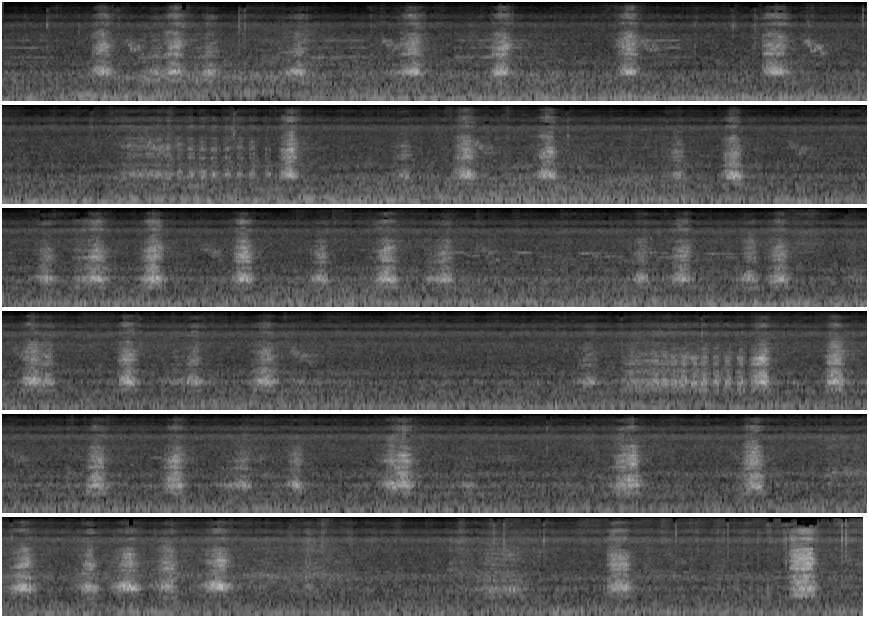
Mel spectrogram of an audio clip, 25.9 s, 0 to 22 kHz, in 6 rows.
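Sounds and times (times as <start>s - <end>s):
steady low rumble: 0.0s - 25.9s
ducks quacking: 0.2s - 4.2s, 4.8s - 14.6s, 15.8s - 25.9s.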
